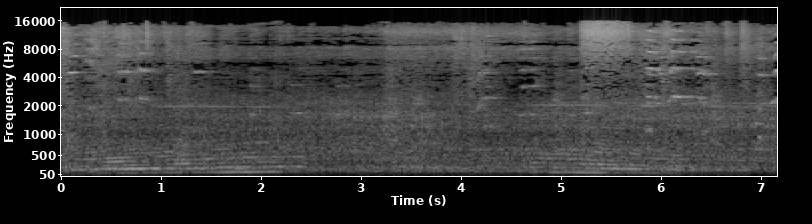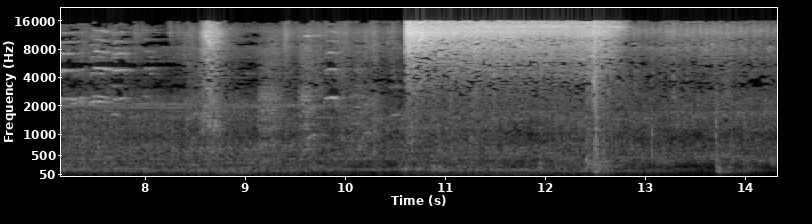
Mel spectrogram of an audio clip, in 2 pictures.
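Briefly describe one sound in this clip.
A bus engine hums and rumbles while driving.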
